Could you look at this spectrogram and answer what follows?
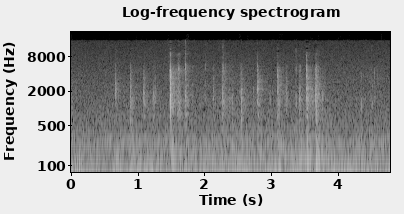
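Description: Typing on a computer keyboard, a steady run of quick, light key clicks with a few sharper strikes, close by with no talking over it.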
